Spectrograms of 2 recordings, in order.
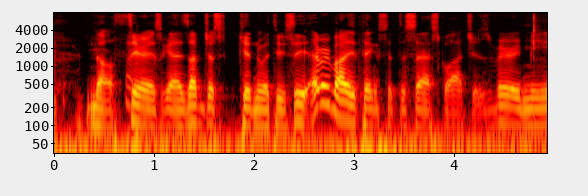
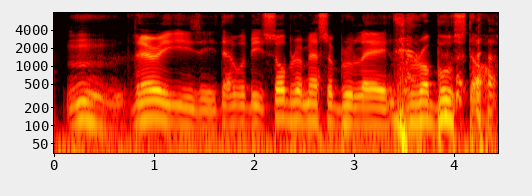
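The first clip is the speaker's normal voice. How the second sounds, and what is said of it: Put-on joke accent. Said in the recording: “Oh, he has an accent. ... Oh, so the accent was just a joke. ... Very well-spoken all of a sudden.”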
